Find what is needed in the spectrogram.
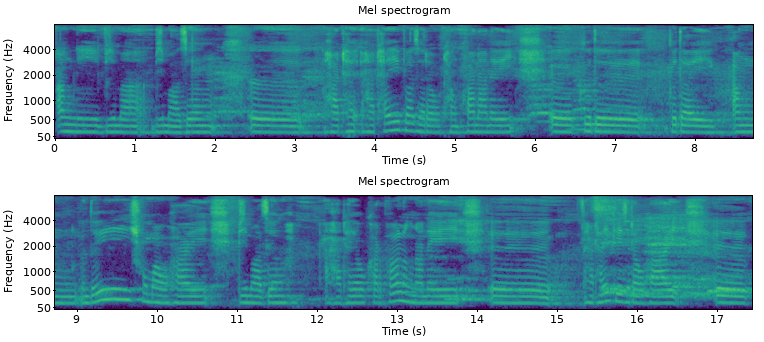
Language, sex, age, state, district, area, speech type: Bodo, female, 45-60, Assam, Kokrajhar, urban, spontaneous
